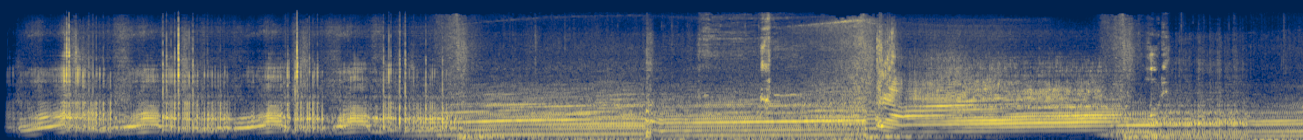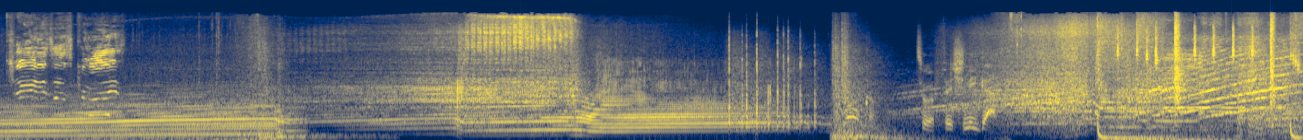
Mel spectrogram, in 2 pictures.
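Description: A car engine accelerating hard, its revs climbing and then dropping at each upshift, over and over.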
